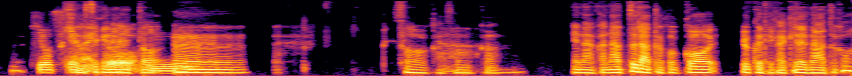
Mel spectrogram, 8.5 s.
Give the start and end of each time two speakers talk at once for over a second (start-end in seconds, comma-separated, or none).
0.6-2.0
